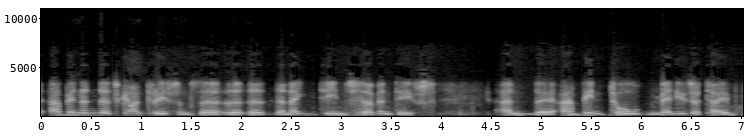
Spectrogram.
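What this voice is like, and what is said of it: Non-American accent. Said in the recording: “because of my accent. ... You're not an American.”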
